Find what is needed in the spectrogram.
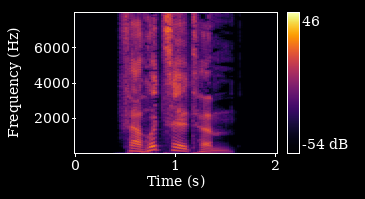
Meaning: strong dative masculine/neuter singular of verhutzelt
- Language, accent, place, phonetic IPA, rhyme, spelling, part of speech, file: German, Germany, Berlin, [fɛɐ̯ˈhʊt͡sl̩təm], -ʊt͡sl̩təm, verhutzeltem, adjective, De-verhutzeltem.ogg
